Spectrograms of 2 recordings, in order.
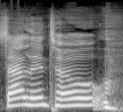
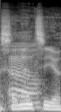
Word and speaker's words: Silento: What the His name is Silento. Not Sencio.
